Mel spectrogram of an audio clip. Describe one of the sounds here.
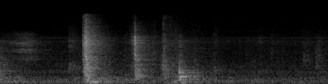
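A wooden door clicks and swings open.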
